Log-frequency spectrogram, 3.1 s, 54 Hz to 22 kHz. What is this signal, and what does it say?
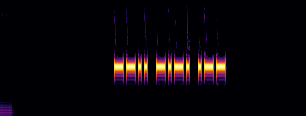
Morse code, heard as a keyed tone, about 40 wpm, 700 Hz. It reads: ZCW
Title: USA Call Sign Postfixes - 3 Letters 40wpm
